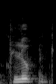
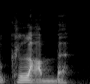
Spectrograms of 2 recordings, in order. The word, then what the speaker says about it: club: Może słówko klub wydawać się problematyczne, bo nie mówimy, nie wymawiamy tego jako klub, tylko po prostu club. Club.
